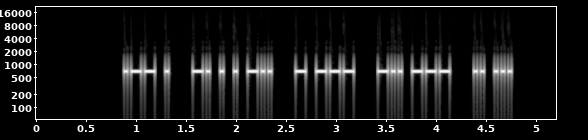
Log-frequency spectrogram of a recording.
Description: Morse code, heard as a keyed tone, about 34 wpm, 700 Hz. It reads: WE NEED TO DO IS
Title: Sets of 5 Words Encore2 35wpm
